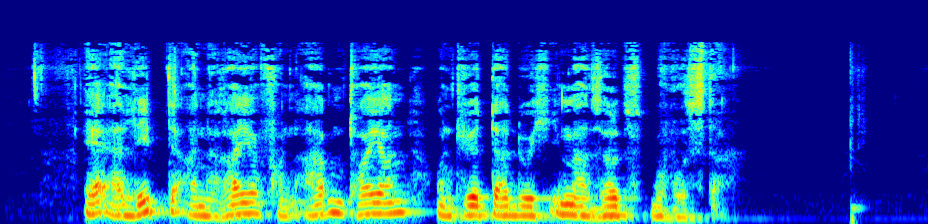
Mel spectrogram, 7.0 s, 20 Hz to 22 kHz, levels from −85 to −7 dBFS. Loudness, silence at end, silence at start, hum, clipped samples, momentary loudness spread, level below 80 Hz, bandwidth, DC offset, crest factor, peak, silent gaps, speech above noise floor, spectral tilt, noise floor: -26 LUFS; 0.5 s; 0.25 s; none; under 0.1%; 8 LU; -58 dBFS; 11.5 kHz; under 0.1%; 20 dB; -8 dBFS; none; 49 dB; -5 dB/octave; -75 dBFS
